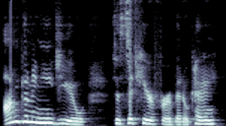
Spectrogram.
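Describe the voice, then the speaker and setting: A brusque male police officer played by a woman narrator in a dramatic audio story. He is firm and commanding, with a raised, higher-pitched voice. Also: very animated, brisk. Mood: firm, calm.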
